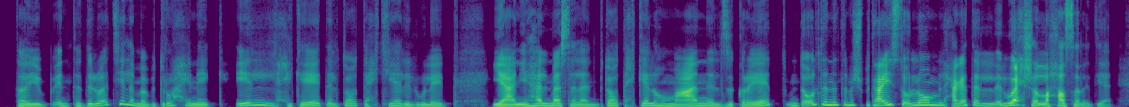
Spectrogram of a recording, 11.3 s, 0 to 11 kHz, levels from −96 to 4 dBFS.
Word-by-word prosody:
طيب 170 -4 -1
أنت 180 +2 -5
دلوقتي 210 - -3
لمّا 240 - -1
بتروح 190 +8 -7
هناك، 155 -5 -2 0.3
إيه 215 +4 +1
الحكايات 185 -5 -3
اللي 180 - -4
بتقعد 190 +3 -5
تحكيها 185 +3 -7
للولاد؟ 145 -6 -3 0.5
يعني 160 -1 +5
هل 190 +3 +2
مثلًا 185 -6 0
بتقعد 185 +8 -2
تحكي 195 +3 -5
لهم 190 -6 -1
عن 180 +6 +4
الذكريات؟ 170 +5 -2 0.2
أنت 205 - -4
قلُت 285 +5 -1
أنت 270 -1 +1
مش 245 0 -4
بت 240 -2 -7
عايز 225 +7 +6
تقول 205 - -1
لهم 250 -1 +3
الحاجات 220 +1 +1
ال-الوحشة 215 +3 +4
اللي 180 0 +4
حصلت 170 - +1
يعني، 110 - -9
185 Hz, 175 wpm, -25 LUFS, 165-215 Hz, 0.5 s, عايز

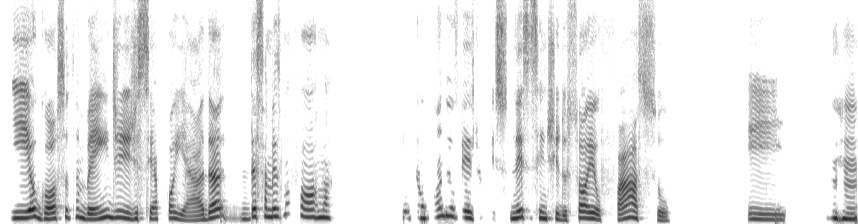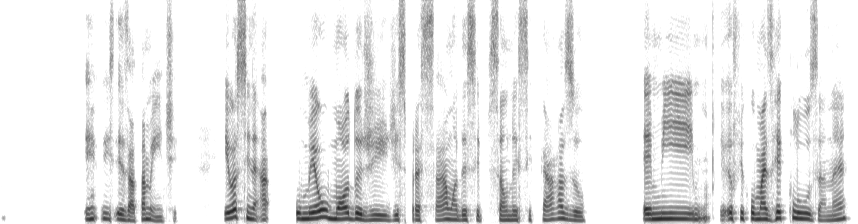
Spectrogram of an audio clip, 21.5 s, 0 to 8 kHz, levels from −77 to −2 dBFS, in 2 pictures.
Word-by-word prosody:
e 230 +1 +3
eu 270 - +9
gosto 210 +3 +2
também 225 -1 +2
de 240 -3 +1
de 205 - 0
ser 205 0 -3
apoiada 195 - +1
dessa 220 +7 0
mesma 280 +7 +1
forma. 250 -5 +1 0.9
Então 220 -1 -4
quando 290 +5 -3
eu 290 - 0
vejo 230 -3 +3 0.2
que - - -20
isso, - - -4
nesse 240 +3 +3
sentido 205 -7 0
só 230 +3 +2
eu 195 -5 +3
faço, 205 - -1 1.0
e 180 -3 -4 0.6
uhum. 205 -3 +3 1.2
É, 195 +2 -1
isso 200 -3 -6
exatamente. 165 -4 -2 0.6
Eu, 215 +4 +5
assim, 260 -4 +1
né, 185 - +1
a 175 - -1 0.3
o 205 - +3
meu 220 +5 +5
modo 200 -1 +4
de 165 0 -2
de 155 +2 -7
expressar 165 +1 -4
uma 175 -2 -2
decepção 165 0 -5
nesse 160 +1 -5
caso 170 -4 -3 0.7
é 185 +1 +4
me 200 0 +3 0.3
eu 210 - -1
fico 205 0 -1
mais 190 -3 +3
reclusa, 215 -6 +1
né? 175 +7 -4
200 Hz, 135 wpm, -23 LUFS, 180-225 Hz, 1.2 s, eu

